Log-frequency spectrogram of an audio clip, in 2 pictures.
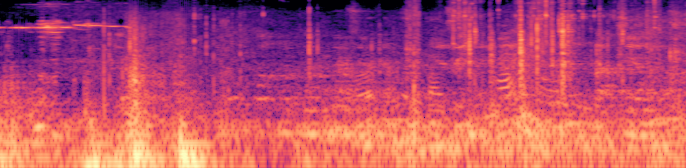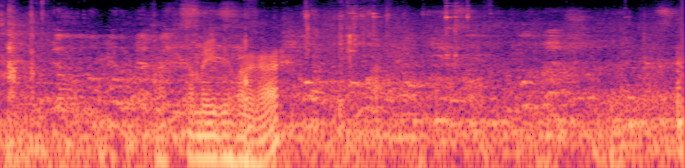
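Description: A bunch of keys jangling, with scattered clicks and knocks through the first few seconds and a brief high squeak right at the start. Voices murmur in the background.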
